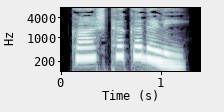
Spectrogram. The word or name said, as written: ಕಾಷ್ಠಕದಳಿ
